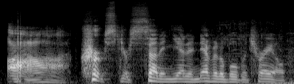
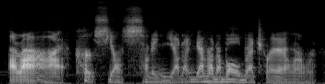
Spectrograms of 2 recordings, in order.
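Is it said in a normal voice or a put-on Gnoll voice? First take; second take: normal voice; Gnoll voice. First: It is said in his normal voice. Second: It is said in a put-on Gnoll voice.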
